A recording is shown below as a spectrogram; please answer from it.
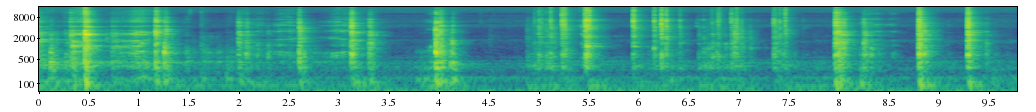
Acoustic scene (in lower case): kitchen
